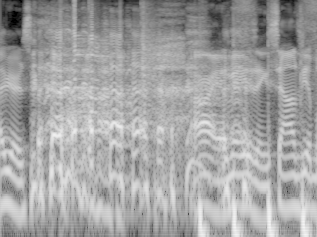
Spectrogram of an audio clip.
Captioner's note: laugh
